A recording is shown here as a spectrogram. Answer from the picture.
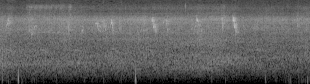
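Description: Quiet outdoor ambience: a steady background hush with scattered short, high bird chirps and a few faint clicks.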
